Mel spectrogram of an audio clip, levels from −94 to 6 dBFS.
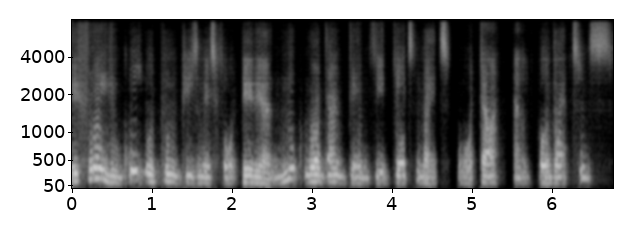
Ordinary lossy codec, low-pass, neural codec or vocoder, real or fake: none; none; codec, 16 kHz, 0.5 kbps, FreqCodec, smaller model; fake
